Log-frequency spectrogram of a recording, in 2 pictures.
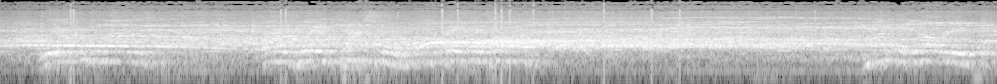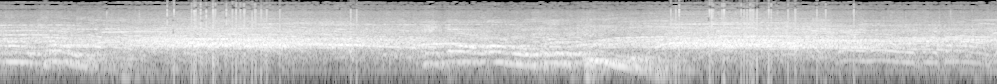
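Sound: audience applause and cheering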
